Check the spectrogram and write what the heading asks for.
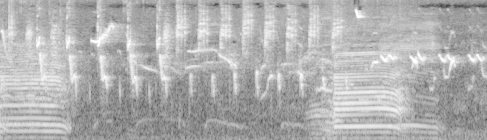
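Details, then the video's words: Tame cattle moving along a village road to the pen in the morning: two moos, a short one and then a longer, rising one, with a burst of quick bird chirps between them. "Suara Sapi Moou Sepanjang Jalan Menuju Kandang"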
